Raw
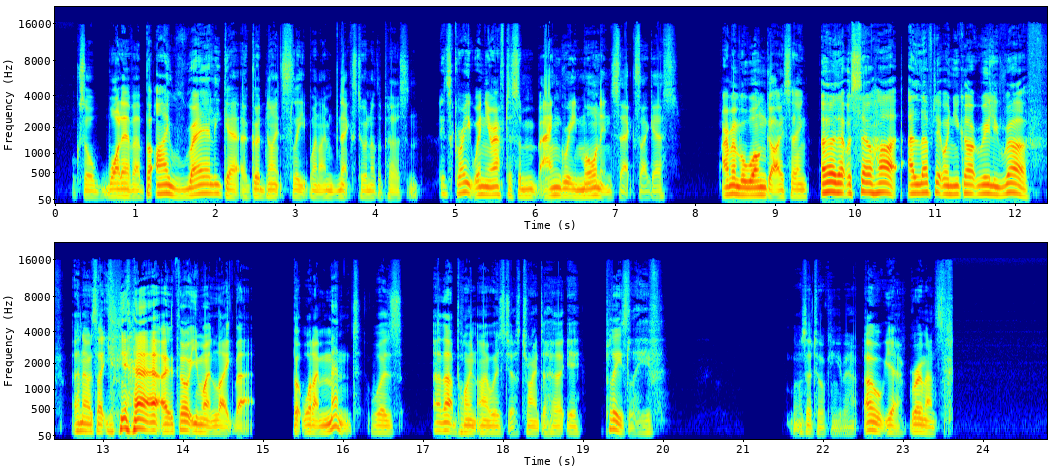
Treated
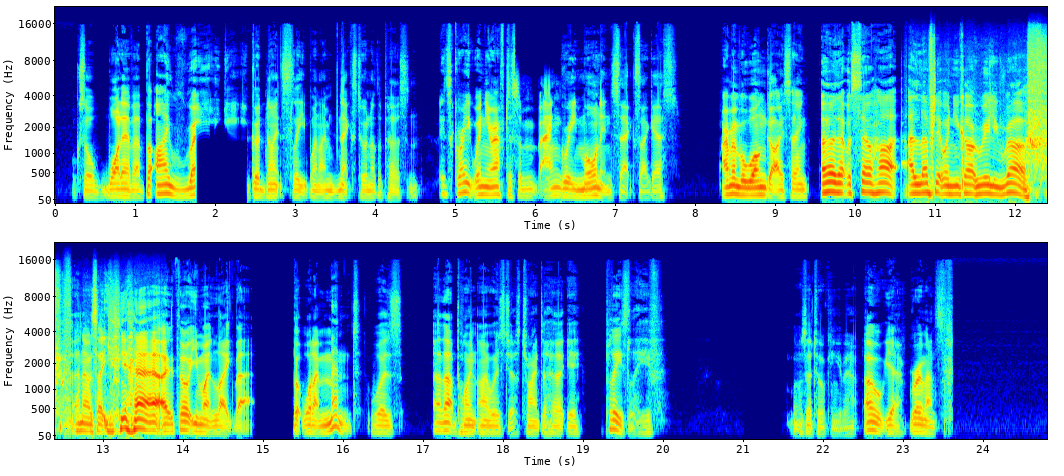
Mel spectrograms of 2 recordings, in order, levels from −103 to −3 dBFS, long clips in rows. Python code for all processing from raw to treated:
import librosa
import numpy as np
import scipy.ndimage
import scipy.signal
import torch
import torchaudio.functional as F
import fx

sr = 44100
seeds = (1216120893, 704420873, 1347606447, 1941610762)

y = fx.chain(x, sr, fx.cheby_ripple_highpass(hz=2200.0, ripple_db=9),
    fx.high_shelf(hz=5400.0, db=-5.0), at=(1.75, 2.4))
y = fx.chain(y, sr, fx.steep_lowpass(hz=5300.0, slope=48),
    fx.low_shelf(hz=340.0, db=-7.0), at=(5.74, 6.32))
y = fx.chain(y, sr, fx.law_mismatch(coded='mu'),
    fx.lowpass(hz=10000.0, slope=12),
    fx.sustainer(db_per_s=23.0), at=(10.57, 13.78))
